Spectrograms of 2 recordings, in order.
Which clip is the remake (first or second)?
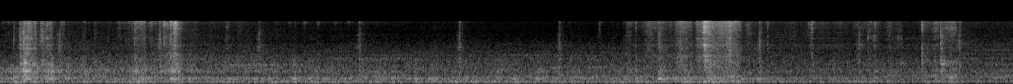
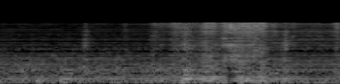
second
